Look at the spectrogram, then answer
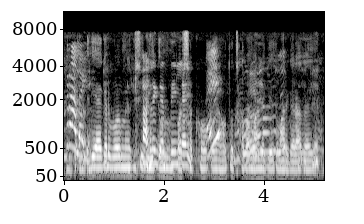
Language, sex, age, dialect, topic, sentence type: Hindi, male, 18-24, Marwari Dhudhari, banking, statement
